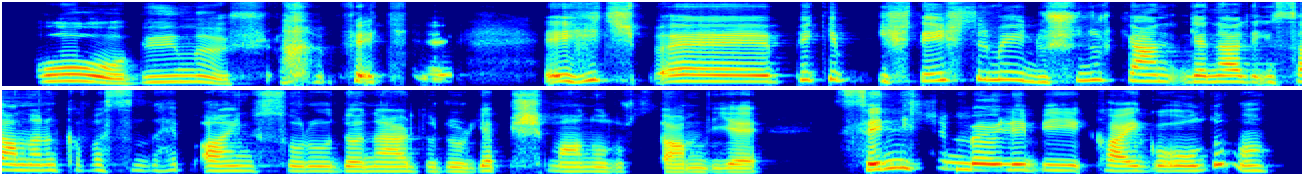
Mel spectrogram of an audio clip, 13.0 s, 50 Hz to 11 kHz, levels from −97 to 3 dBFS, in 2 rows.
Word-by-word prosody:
O, 235 -7 +4
büyümüş. 220 -6 -4 0.4
Peki, 460 -1 -1 0.7
e, 230 - +5
hiç, 285 +4 -1
eee, 240 -1 +4
peki, 300 0 -5
iş 235 0 -4
değiştirmeyi 295 0 -1
düşünürken, 260 0 0
genelde 230 -1 +2
insanların 215 -1 -1
kafasında 205 -1 -15
hep 215 +3 -17
aynı 190 0 0
soru 180 -1 -6
döner 175 -1 -2
durur, 165 -2 -7
ya, 190 - -1
pişman 170 -3 -3
olursam, 150 -2 -4
diye 145 0 -1 0.4
senin 450 -10 +6
için 265 -4 -5
böyle 225 -1 +5
bir 205 -2 -3
kaygı 185 -1 +1
oldu 190 +3 0
mu? 190 -1 -5
215 Hz, 135 wpm, -25 LUFS, 185-245 Hz, 0.7 s, senin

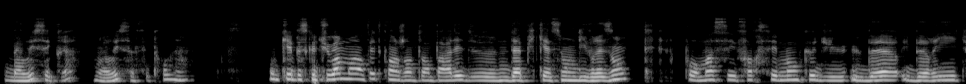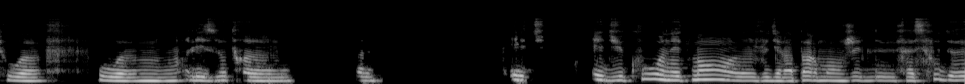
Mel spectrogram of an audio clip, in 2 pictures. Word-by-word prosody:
Bah, 175 -3 +1
oui 175 +6 +4
c'est 195 -4 -6
clair! 170 +3 -9 0.2
Bah, 160 -5 -1
oui 215 - +1
ça 180 - -10
c'est 165 +2 -16
trop 225 +7 -6
bien. 205 -2 -3 0.8
OK, 240 -1 +1
parce 220 -1 0
que 225 - 0
tu 220 +1 -1
vois, 240 +2 +8
moi 250 -1 +3
en 235 - 0
fait 250 +1 -3
quand 220 -2 +2
j'entends 185 -1 -1
parler 185 +2 +3
de 180 -2 -1
d'applications 185 +1 +2
de - - +3
livraison, 180 +8 +3 0.5
pour 195 -4 0
moi 205 +3 +3
c'est 210 -1 -3
forcément 205 +1 -1
que 210 0 0
du 180 -2 -1
Uber, 195 +1 +4
UberEats 190 +1 +1
ou, 180 -3 +1
heu, 165 0 +2 0.6
ou, 175 -3 +3
hem, 165 +1 +2
les 180 -1 -1
autres, 190 0 -6
heu 165 -1 +1 0.8
ouais 175 -1 -4 1.4
et 205 -2 +2
tu - - -15 0.5
et 215 - +4
du 185 0 -3
coup, 245 +6 -1
honnêtement, 210 +1 +3
heu, 175 -1 -1
je 165 - -7
veux 170 - -2
dire, 170 0 -1
à 165 0 +1
part 185 +2 -1
manger 175 0 -2
de 170 - -7
le 175 -1 -7
fast-food, 175 +6 -5
heu, 195 -1 0
185 Hz, 180 wpm, -23 LUFS, 175-205 Hz, 1.4 s, vois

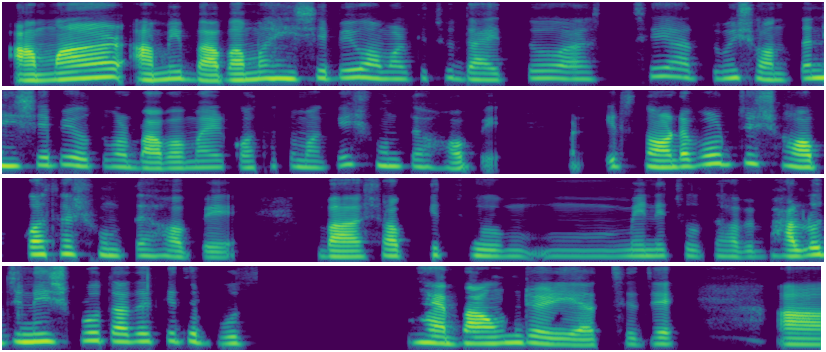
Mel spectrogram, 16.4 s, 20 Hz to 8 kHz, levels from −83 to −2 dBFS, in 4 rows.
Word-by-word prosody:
আমার 200 +8 +7 0.2
আমি 190 +4 +1
বাবা-মা 175 +6 +4
হিসেবেও 220 +4 -3
আমার 205 -1 -5
কিছু 215 +2 -16
দায়িত্বও 185 +5 -6 0.2
আসছে, 200 +6 -17
আর 235 - -5
তুমি 215 +2 -5
সন্তান 185 +5 -2
হিসেবেও 240 +1 -3
তোমার 200 -2 -6
বাবা-মায়ের 175 +4 -1
কথা 180 +3 -9
তোমাকে 190 +1 -9
শুনতে 220 -3 -5
হবে। 160 0 -7 0.4
বাট - - -20
ইটস 210 +1 -9
নট 190 -1 +7
এবাউট 275 +5 0
যে 295 - -1
সব 195 -4 +5 0.2
কথা 215 +1 +4
শুনতে 185 -2 -7
হবে 150 -2 -5 0.5
বা 160 - +7 0.2
সবকিছু 190 +4 -4 0.4
উম 160 0 -16
মেনে 170 +1 -6
চলতে 170 0 -14
হবে। 155 -1 -8
ভালো 165 +4 +2
জিনিসগুলো 235 +3 +2
তাদেরকে 240 +1 +1
যে - - 0
বুঝ 185 -1 -5 0.9
হ্যাঁ, 195 -3 +6
বাউন্ডারি 185 -2 +4
আছে 150 - -20
যে, 175 - 0 0.6
আ - - +8
195 Hz, 155 wpm, -21 LUFS, 175-220 Hz, 0.9 s, আ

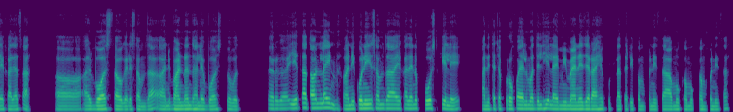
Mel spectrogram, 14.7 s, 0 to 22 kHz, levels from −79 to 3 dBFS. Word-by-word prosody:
एखाद्याचा. 120 0 -1 0.5
अ, 115 0 -3
बॉसचा 120 0 +3
वगैरे 115 +1 0
समजा 115 +1 -2 0.2
आणि 115 0 -1
भांडण 120 +1 +4
झाले 120 -1 +1
बॉससोबत. 120 -1 -2 0.6
तर 140 -1 -1 0.2
येतात 155 +2 +1
ऑनलाईन. 160 -1 +3
आणि 125 +1 +1
कोणीही 145 0 +5
समजा 145 -1 +1
एखाद्यानं 140 0 0
पोस्ट 140 0 +2
केले 125 -3 +1 0.5
आणि 120 -1 -1
त्याच्या 130 0 -2
प्रोफाईलमध्ये 130 +1 +1
लिहिलं 135 -1 +1
आहे 125 0 +3
मी 125 0 0
मॅनेजर 120 0 +3
आहे 120 +1 +3
कुठल्यातरी 120 -1 -6
कंपनीचा. 115 0 -3
अमुक-अमुक 115 -1 -3
कंपनीचा. 115 +2 -4
120 Hz, 125 wpm, -25 LUFS, 115-135 Hz, 0.6 s, कोणीही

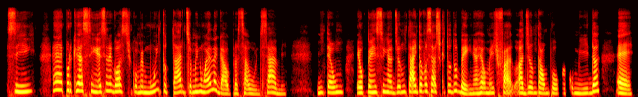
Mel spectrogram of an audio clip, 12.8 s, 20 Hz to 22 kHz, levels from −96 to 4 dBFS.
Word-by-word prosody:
Sim, 260 0 +2 0.4
é 325 +1 +2
porque 305 -2 -1
assim, 280 -3 +3
esse 245 +4 -2
negócio 265 -3 +1
de - - -15
comer 235 -1 -2
muito 255 +6 0
tarde, 220 +2 -1
também 245 +1 0
não 250 -2 +2
é 255 - +3
legal 195 - -1
pra 185 +2 -6
saúde, 175 -3 -6
sabe. 190 -7 -1 0.6
Então 220 +2 0 0.3
eu 215 0 +5
penso 235 +2 0
em 250 - +3
adiantar, 230 +3 +2
então 275 +2 +2
você 275 +1 0
acha 265 - 0
que 225 - -16
tudo 265 +3 -2
bem 195 -9 +2
né 185 +1 -3
realmente 205 +1 -1
fa - - +2
adiantar 205 0 +1
pouco 190 -1 -5
a - - -12
comida, 195 +7 +1 0.3
é, 185 -5 +5
225 Hz, 170 wpm, -23 LUFS, 200-255 Hz, 0.6 s, eu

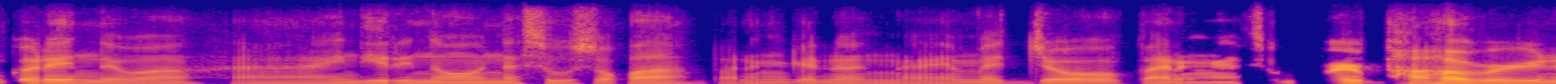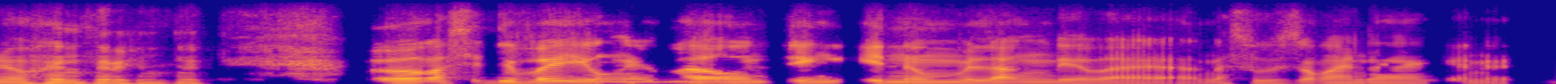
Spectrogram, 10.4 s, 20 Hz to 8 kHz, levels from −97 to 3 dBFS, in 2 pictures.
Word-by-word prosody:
ko - - 0
rin 155 -2 +3
'di 120 - -4
ba, 115 +2 -5 0.2
ah, 110 0 -9
hindi 120 +2 -5
rin 130 0 -5
ako 130 0 -2
nasusuka 125 -1 -3 0.2
parang 115 -1 -11
gano'n. 110 -1 -6
Ayan 105 +1 -8
medyo 110 0 -2
parang, 120 0 -1
ah, 115 - -6
super 130 +2 +3
power 125 0 +5
naman. 130 +6 +1 1.0
Oo, 140 +1 +8
kasi 165 +1 0
'di 160 - +3
ba 170 +4 +6
'yung 145 -4 +2
iba 140 +2 +4
onting 130 0 +1
inom 130 -1 +2
lang 130 0 +1
'di 110 -1 -2
ba 110 - -3
nasusuka 115 0 -5
na 110 -1 -6
gano'n. - - -11
125 Hz, 185 wpm, -23 LUFS, 115-130 Hz, 1.0 s, Oo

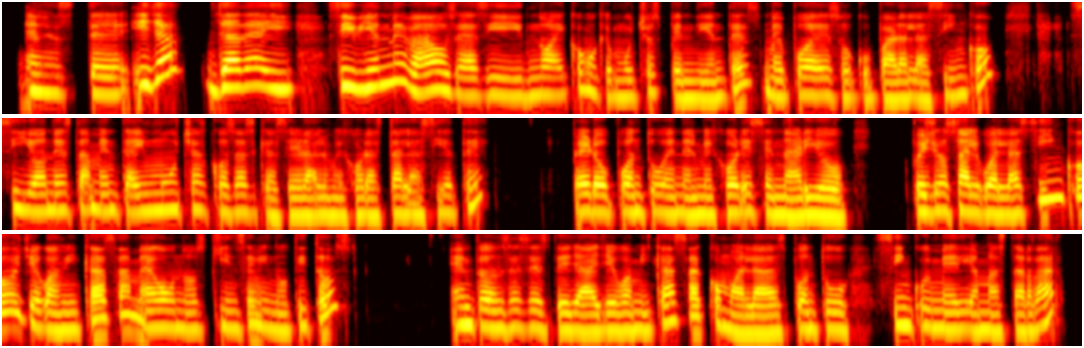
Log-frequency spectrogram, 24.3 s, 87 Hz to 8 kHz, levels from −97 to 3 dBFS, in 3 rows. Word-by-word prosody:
Este, 205 -3 -1
y 285 +1 +6
ya, 375 +7 +9 0.3
ya 260 +2 +9
de 270 - +1
ahí, 250 -3 +2 0.2
si 275 -2 +5
bien 265 +4 +2
me 330 0 +1
va. 225 +3 +5
O - - +1
sea, 190 -3 -1
si 185 -1 -4
no 190 +1 -1
hay 190 0 -3
como 215 +2 -3
que 175 -3 -7
muchos 175 +4 -6
pendientes, 170 - -3
me 175 -4 -2
puedes 185 -1 0
ocupar 160 -1 -1
a - - 0
las 160 -2 -2
5. 195 - -3 0.5
Sí, 205 -3 -3
honestamente, 190 0 -2
hay 180 +1 0
muchas 200 0 -4
cosas 180 0 -4
que 160 - -7
hacer, 160 +2 -2
a 160 - 0
lo 165 - -3
mejor 160 0 -3
hasta 160 +2 -1
las 160 - -2
7. 180 - -6 0.6
Pero 185 -1 +4
pon 185 -1 -1
tú 180 +1 -3
en 170 +1 -3
el 165 +1 -1
mejor 170 +1 +1
escenario. 160 -3 +1 0.5
Pues 185 -1 +3
yo 190 0 0
salgo 180 0 +4
a 170 - +5
las 165 0 0
5 295 - +1
llego 185 -6 0
a 165 - +2
mi 170 +1 -3
casa, 135 +3 +2
me - - -1
hago 185 +1 +3
unos 175 -2 -5
15 175 - -5
minutitos. 185 - -3 0.7
Entonces 190 -3 0
este 170 -2 -2
ya 155 -2 +4
llego 165 +1 0
a 165 - -1
mi 165 -1 -4
casa 195 -5 +2
como 175 +2 -1
a 150 - +1
las 150 0 +1
pon 175 -1 -2
tú 170 -1 -3 0.2
5 205 -1 -2
y - - -5
media 175 -2 -2
a - - -3
más 160 -2 -2
tardar. 165 +4 0
180 Hz, 195 wpm, -26 LUFS, 165-195 Hz, 0.7 s, ya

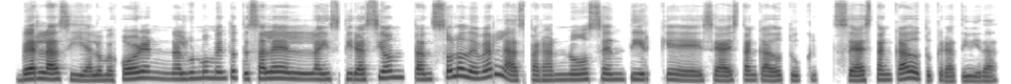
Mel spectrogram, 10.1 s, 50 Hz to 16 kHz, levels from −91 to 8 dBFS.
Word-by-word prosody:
verlas. 215 +2 +5
Y 180 -2 -3
a 170 - -1
lo 180 +1 -1
mejor 210 +6 +2
en 235 -4 -1
algún 220 +2 -1
momento 245 0 -2
te 215 -3 -3
sale 235 +2 +3
la 210 -2 0
inspiración 210 +5 -1
tan 205 0 0
solo 280 +9 +2
de 255 -4 +3
verlas 285 - +1
para 180 -1 -4
no 195 +2 -3
sentir 205 -1 -3
que 180 -4 -3
se 180 0 -3
ha 165 - +4
estancado 180 -1 -2
tu 175 -2 -8
cr 180 - -17 0.2
se 175 - 0
ha - - +6
estancado 205 +5 +1
tu 170 - -7
creatividad. 155 +1 -5
205 Hz, 180 wpm, -23 LUFS, 180-230 Hz, 0.2 s, ha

